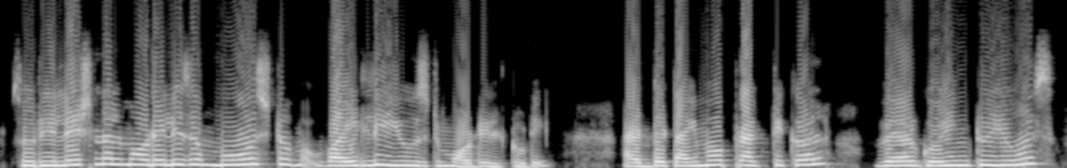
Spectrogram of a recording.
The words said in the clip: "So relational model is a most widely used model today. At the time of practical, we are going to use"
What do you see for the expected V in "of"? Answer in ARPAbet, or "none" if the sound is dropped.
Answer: V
